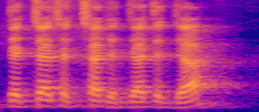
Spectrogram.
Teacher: ਤਾਂ ਤੁਸੀਂ ਬੋਲ ਕੇ ਦੇਖੋ ਤਾਂ ਤੁਹਾਡਾ ਜਿਹੜੀ ਜੀਭ ਹੈ ਉਹ ਤਾਲੂ ਨੂੰ ਛੂਹੇਗੀ, ਇਸ ਕਰਕੇ ਇਹਨਾਂ ਨੂੰ ਤਾਲਵੀ ਕਿਹਾ ਜਾਂਦਾ ਹੈ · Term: ਤਾਲਵੀ ਧੁਨੀਆਂ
